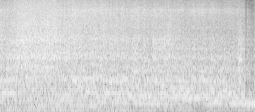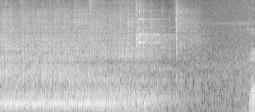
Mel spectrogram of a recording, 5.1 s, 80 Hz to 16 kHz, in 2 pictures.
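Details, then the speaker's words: 1970 Suzuki TC-90 two-stroke run with exhaust baffle removed for cleaning: rapid raspy buzz rising and holding, then dying away; loud unbaffled exhaust, sounded good but not yet tested under load. "that baffle and we'll see but that sounded pretty good but again we want to see it under load and see how it performs"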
